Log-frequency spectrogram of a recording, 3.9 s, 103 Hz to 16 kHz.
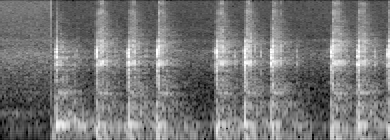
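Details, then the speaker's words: Guitar through 35 W Watson Electric OctalPus amp into a P15Q speaker, camera mic only: chords turn muddy and flapping with fuzzy rattle under each strum after the speaker blew, its wattage rating lower than the amp's. "that's the sound of a blown speaker ladies and gentlemen [Music] looks like I just blew a p15 cube"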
